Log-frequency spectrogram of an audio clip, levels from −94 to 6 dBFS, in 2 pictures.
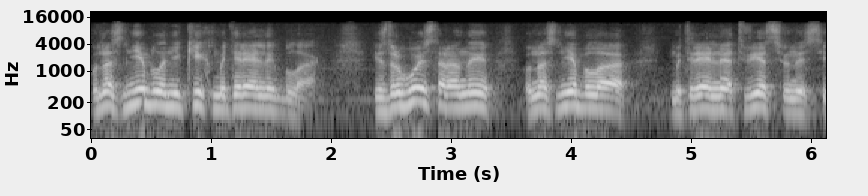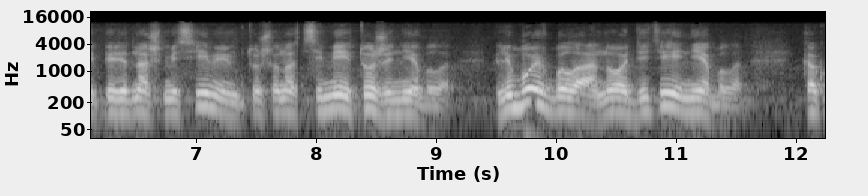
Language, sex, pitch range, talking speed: Russian, male, 120-155 Hz, 170 wpm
